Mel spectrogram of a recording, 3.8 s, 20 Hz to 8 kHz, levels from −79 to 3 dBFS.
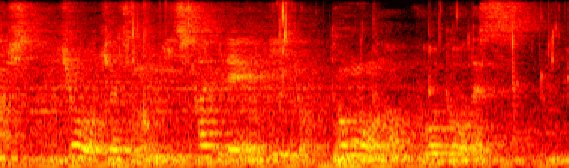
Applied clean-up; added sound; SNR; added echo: none; Bathtub (filling or washing); 14 dB; reverberation time 0.9 s.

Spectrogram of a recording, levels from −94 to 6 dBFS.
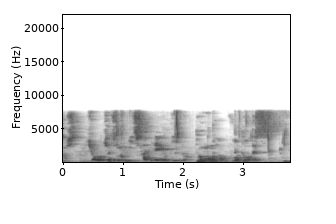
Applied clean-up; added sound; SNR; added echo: classical method WPE with log-MMSE.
